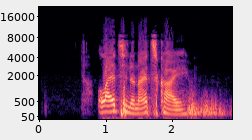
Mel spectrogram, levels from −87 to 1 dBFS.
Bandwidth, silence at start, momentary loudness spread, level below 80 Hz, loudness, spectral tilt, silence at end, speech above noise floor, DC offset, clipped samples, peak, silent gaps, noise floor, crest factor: 14 kHz; 0.65 s; 12 LU; -48 dBFS; -14 LUFS; -4 dB/octave; 0 s; 56 dB; under 0.1%; under 0.1%; 0 dBFS; none; -69 dBFS; 16 dB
